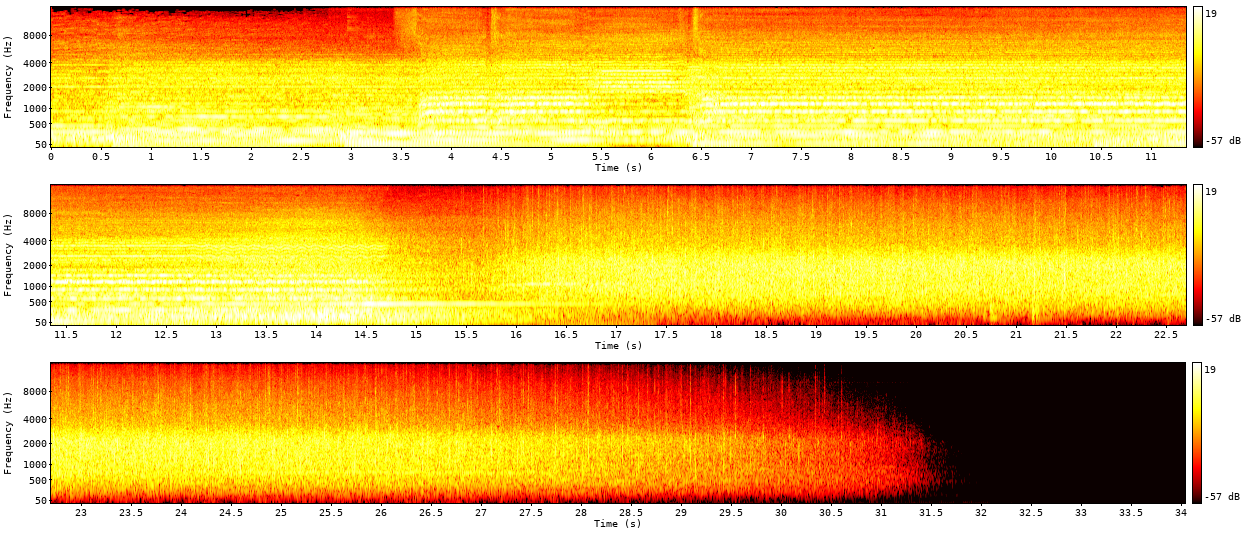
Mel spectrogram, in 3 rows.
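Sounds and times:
audience applauding: 0:03.8 - 0:31.3
final song chord: 0:06.2 - 0:17.2.

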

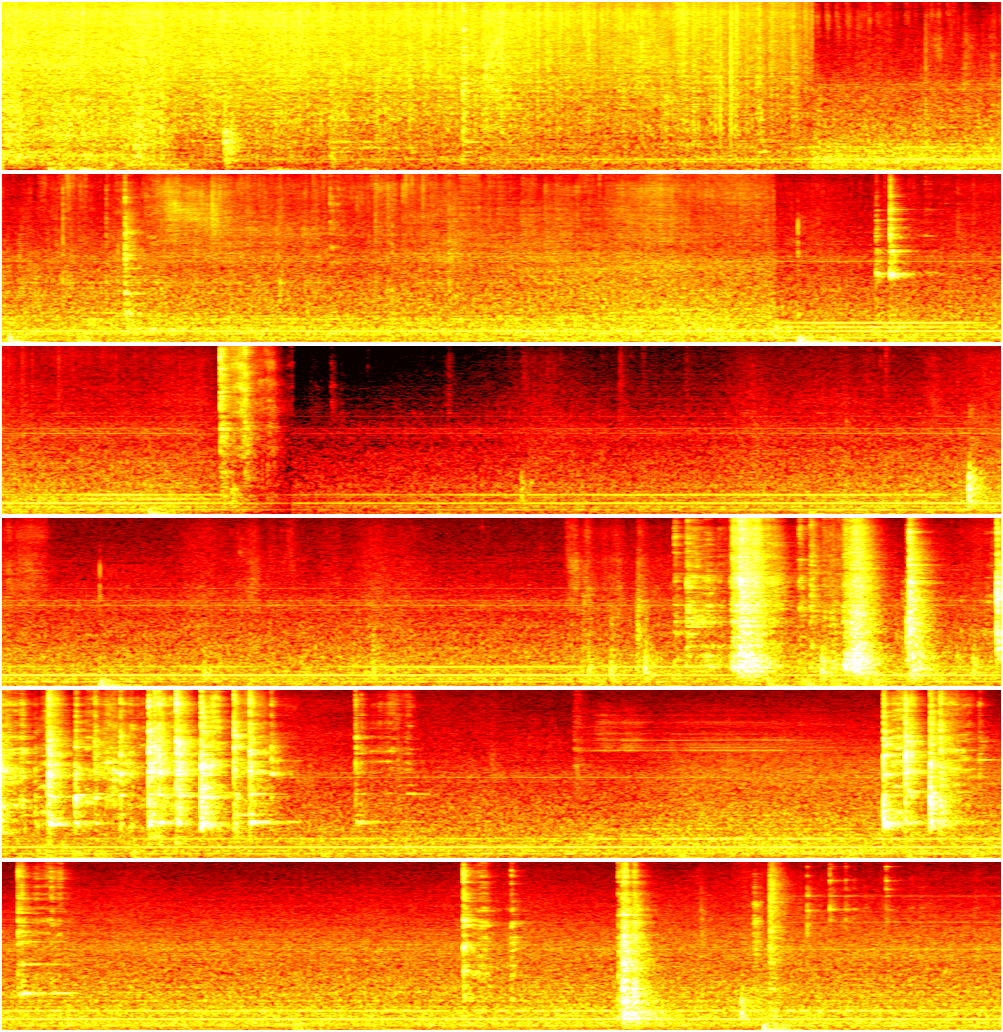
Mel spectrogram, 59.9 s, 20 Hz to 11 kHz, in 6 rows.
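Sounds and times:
loud hiss: 0:00.0 - 0:08.1, 0:11.5 - 0:17.7
food sizzling on griddle: 0:00.0 - 0:08.2, 0:09.9 - 0:17.8, 0:39.8 - 0:42.9, 0:43.5 - 0:44.2, 0:48.8 - 0:50.8
steady hum: 0:00.0 - 0:22.3, 0:37.6 - 0:59.9
metal spatulas clanking on griddle: 0:18.7 - 0:19.3, 0:22.2 - 0:22.8, 0:36.7 - 0:42.9, 0:43.5 - 0:44.2, 0:48.8 - 0:50.7, 0:54.6 - 0:55.2
spatula clinking on metal plate: 0:39.9 - 0:42.9, 0:48.8 - 0:50.7.

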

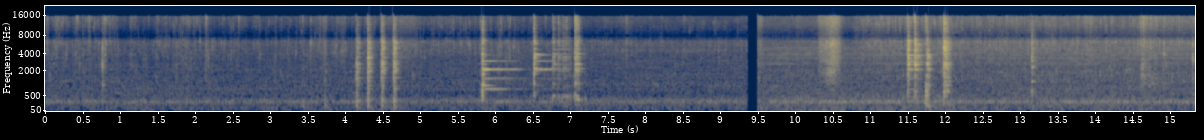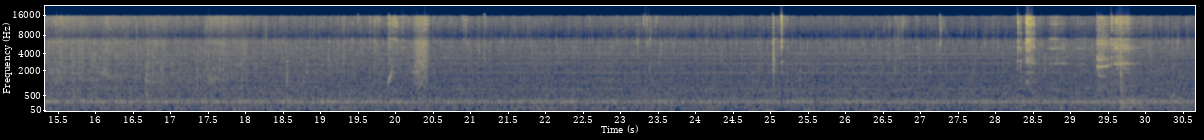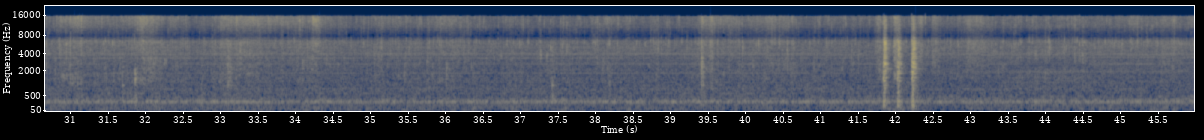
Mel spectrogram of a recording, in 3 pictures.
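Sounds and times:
stew simmering in a pot: 0:00.0 - 0:45.9
metal pot lid clinking: 0:05.8 - 0:07.2.

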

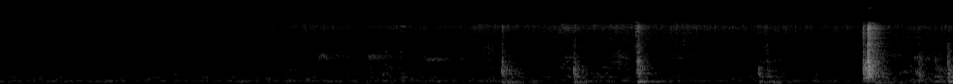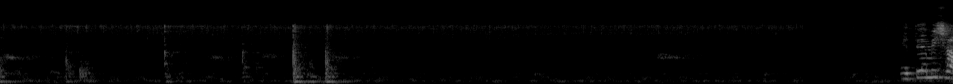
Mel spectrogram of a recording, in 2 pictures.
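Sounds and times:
faint steady hiss: 0:00.0 - 0:19.0
spatula scraping a pan: 0:02.9 - 0:08.1, 0:08.9 - 0:13.2.

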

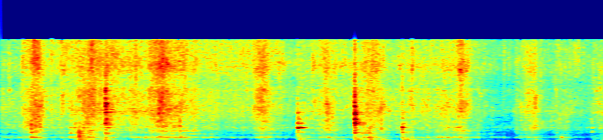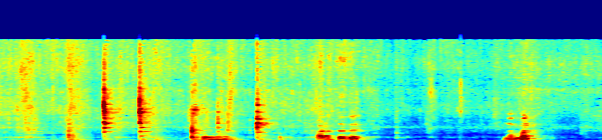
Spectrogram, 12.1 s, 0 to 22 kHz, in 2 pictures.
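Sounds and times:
mushrooms sizzling: 0:00.0 - 0:12.0
spoon scraping a metal pot: 0:00.2 - 0:09.1.

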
